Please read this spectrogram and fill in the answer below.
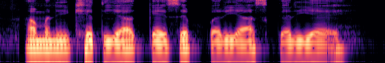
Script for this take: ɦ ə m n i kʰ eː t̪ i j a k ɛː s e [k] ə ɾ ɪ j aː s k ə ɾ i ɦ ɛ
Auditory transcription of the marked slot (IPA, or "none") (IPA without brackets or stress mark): p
